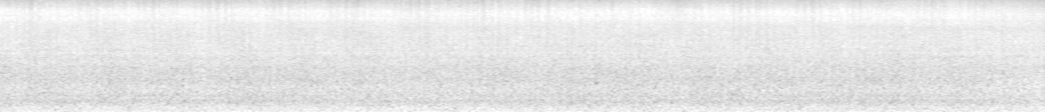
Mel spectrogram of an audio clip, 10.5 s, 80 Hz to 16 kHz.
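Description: The several supercharged V8 engines of a multi-engine modified pulling tractor idling together, loud and steady, with the tractor standing still before a pull.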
